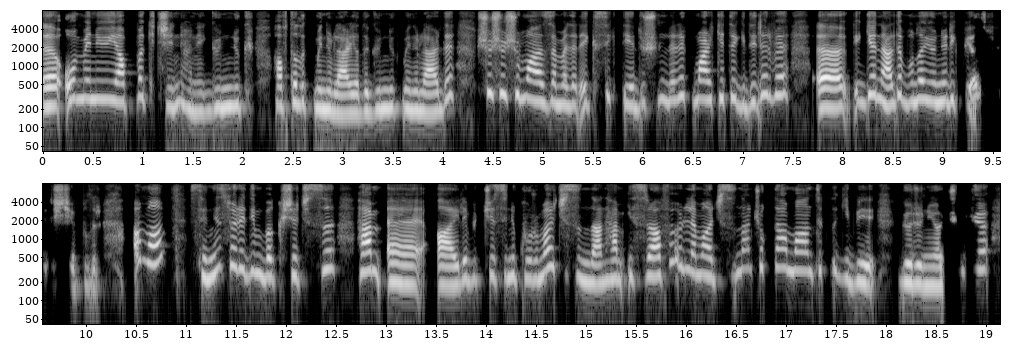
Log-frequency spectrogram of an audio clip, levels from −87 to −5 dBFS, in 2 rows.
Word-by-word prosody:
o 300 - +1
menüyü 290 0 -1
yapmak 265 +3 +1
için, 225 +2 -1
hani, 185 -5 -5
günlük, 215 +2 -2
haftalık 230 0 -2
menüler 185 -5 +3
ya 175 +1 -1
da - - +1
günlük 205 +3 -3
menülerde 195 - +1 0.2
şu, 370 - +1
şu, 355 0 +2
şu 340 +1 +1
malzemeler 260 -5 +2
eksik 270 +7 -3
diye 230 -4 -3
düşünülerek 280 +6 -3
markete 290 +2 +1
gidilir 255 +10 -4
ve, 340 +1 0 0.3
eee, 215 +1 +9 0.2
genelde 265 -4 +3
buna 280 +3 +1
yönelik 270 -1 -2
bir 485 - 0
alışveriş 350 -5 -5
yapılır. - - -12 0.3
Ama 415 -1 +4 0.3
senin 250 +6 -1
söylediğin 320 -8 -2
bakış 245 +1 0
açısı 310 +7 0 0.2
hem, 300 +2 +7
eee, 190 -2 +2
aile 185 +4 +4
bütçesini 240 +1 -3
koruma 230 +5 -3
açısından 215 - 0
hem 230 -1 +1
israfı 250 - +2
önleme 295 -10 -3
açısından 255 +7 -2
çok 350 +1 -9
daha 345 0 0
mantıklı 310 0 -2
gibi 205 -6 -2 0.2
görünüyor. 190 -3 0
Çünkü, 320 +2 -5
255 Hz, 155 wpm, -23 LUFS, 215-305 Hz, 0.3 s, eee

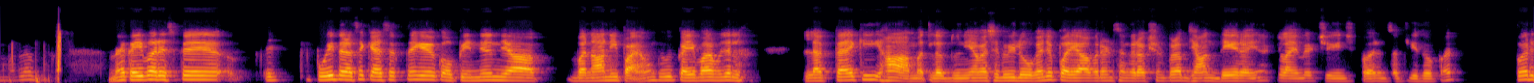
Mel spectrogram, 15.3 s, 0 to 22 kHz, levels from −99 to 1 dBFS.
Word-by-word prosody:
मतलब 170 +5 -15 0.7
मैं 170 +3 +1
कई 180 0 +6
बार 190 0 +6
इस 185 0 +2
पे 195 - +4 0.8
एक 165 +1 -16 0.3
पूरी 175 +3 +5
तरह 190 -2 +5
से - - +2
कह 175 -3 +3
सकते 180 +1 -5
हैं 190 - +2
कि - - +8
एक 180 -1 -5
ओपिनियन 155 +1 -2
या 150 -1 +4 0.6
बना 140 +2 +3
नहीं 160 +1 -2
पाया - - +2
हूँ 155 - -7
क्योंकि 160 0 -6
कई 145 0 +4
बार 155 0 +5
मुझे 155 +2 -1
ल 145 -2 -4 0.6
लगता 140 +3 0
है 165 +1 +4
कि 190 +1 -4
हाँ, 150 -5 +3
मतलब 130 0 -2
दुनिया 130 +2 -4
में 140 - 0
ऐसे 145 +1 -6
भी 145 +1 -2
लोग 140 -1 -1
हैं 145 - +2
जो 180 - -1
पर्यावरण 140 -1 +2
संरक्षण 135 -1 -4
पर 145 - -2
अब 145 -1 -2
ध्यान 135 0 -3
दे 135 +1 +2
रहे 130 -1 -2
हैं, 145 - -13
क्लाइमेट 130 0 -4
चेंज 125 -2 -7
पर, 125 0 -2
इन 125 - -12
सब 125 +1 -11
चीज़ों 125 -1 -6
पर, - - -6 0.7
पर 190 +1 0
145 Hz, 210 wpm, -21 LUFS, 135-170 Hz, 0.8 s, कि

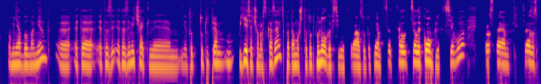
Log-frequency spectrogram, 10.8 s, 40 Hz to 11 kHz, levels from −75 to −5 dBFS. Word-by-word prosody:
У 155 - -7
меня 155 0 +1
был 145 +1 0
момент, 180 +10 -2
э, - - -15 0.3
это, 145 -2 0
это 155 0 -4
за 155 +4 -3
это 165 -4 -2
замечательное, 135 -7 -2
м, 125 +3 -9
тут, 145 +2 -6
тут 170 -3 -5
прям, 170 -1 +3 0.2
м, 170 +5 -7
есть 170 +1 +5
о 150 - 0
чём 150 -2 -3
рассказать, 205 - 0
потому 145 -2 0
что 140 0 -3
тут 150 +3 -5
много 170 -4 +5
всего 130 -1 -6
сразу, 130 -3 +1
тут 125 - -10
прям 150 -1 +1
це 175 - -6
це 180 - -4 0.3
целый 170 -1 +6
комплекс 155 -10 +5
всего. 220 +12 -1 0.4
Просто 175 -5 +2 0.3
сразу 175 -3 +5
с - - -5
155 Hz, 195 wpm, -22 LUFS, 140-175 Hz, 0.4 s, целый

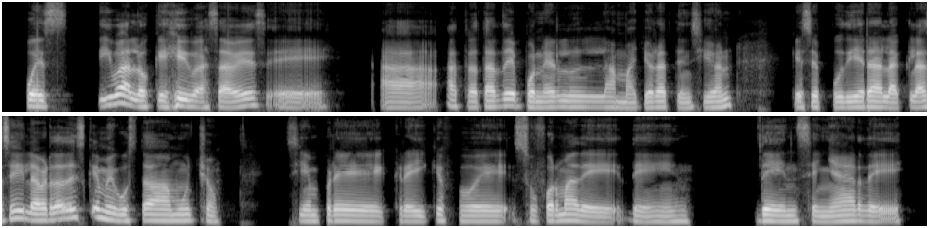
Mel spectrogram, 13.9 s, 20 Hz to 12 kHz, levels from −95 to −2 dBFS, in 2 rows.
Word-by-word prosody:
pues, 145 -1 +3 0.2
iba 225 +3 +5
a - - +6
lo 140 -2 +3
que 145 -2 0
iba, 145 -6 +4
¿sabes? 145 +7 +1
Eh, - - -6 0.3
a 125 -1 -3
a 150 -1 -3
tratar 140 0 0
de 160 0 +4
poner 130 -2 +1
la 130 -1 -2
mayor 125 +2 -1
atención 130 +5 -2 0.4
que - - -3
se 135 - -1
pudiera 130 +2 +2
a - - +1
la 120 -2 +3
clase, 135 +8 +1
y - - +3
la 155 -3 +4
verdad 165 +6 +4
es 210 - 0
que 225 - +1
me 170 -5 +3
gustaba 145 0 +2
mucho. 145 -3 -3 0.5
Siempre 135 -2 -1
creí 125 -1 -2
que 145 +3 -3
fue 130 -1 -1
su 135 - -8
forma 140 +2 +2
de 115 -3 -1
de 125 0 -5 0.5
de 140 -1 +4
enseñar, 130 +1 -1
de 65 - -2
135 Hz, 175 wpm, -25 LUFS, 130-145 Hz, 0.5 s, a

